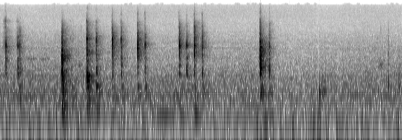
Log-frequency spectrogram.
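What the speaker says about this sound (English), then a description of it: "Typing with one hand is not the most fun thing in the world." Keys clack on a computer keyboard typed with one hand in short irregular bursts, a few quick taps at a time with pauses between, close and fairly quiet.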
